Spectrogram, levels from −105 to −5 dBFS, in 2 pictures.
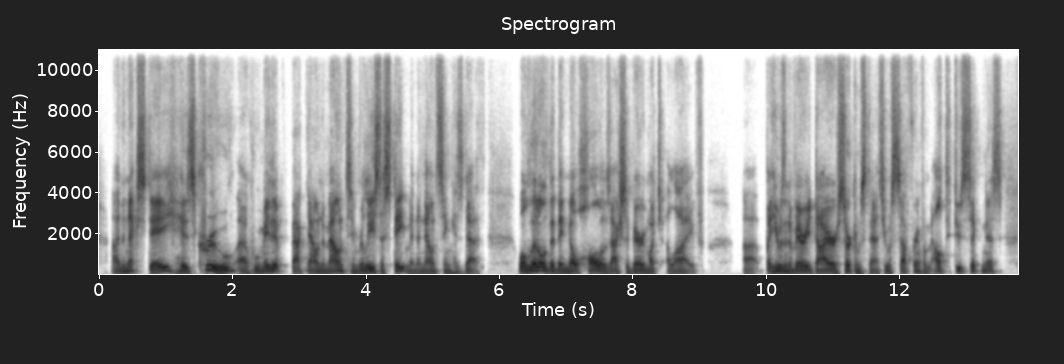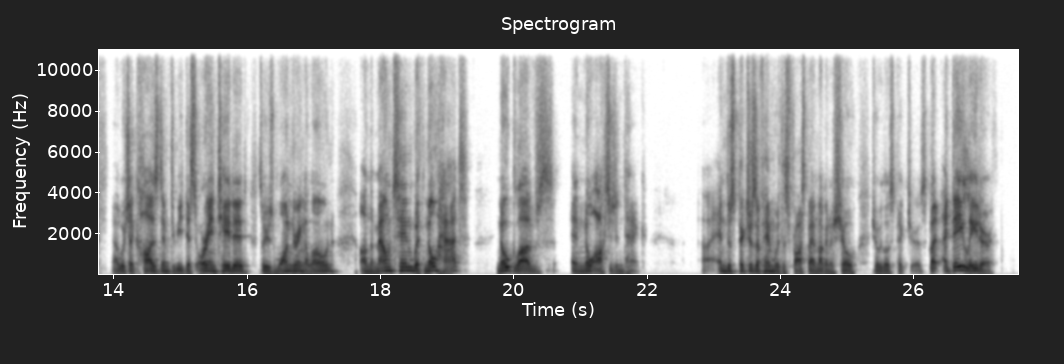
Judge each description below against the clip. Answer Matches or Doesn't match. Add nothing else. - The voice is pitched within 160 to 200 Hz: Doesn't match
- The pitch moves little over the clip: Doesn't match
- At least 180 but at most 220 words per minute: Matches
